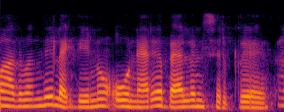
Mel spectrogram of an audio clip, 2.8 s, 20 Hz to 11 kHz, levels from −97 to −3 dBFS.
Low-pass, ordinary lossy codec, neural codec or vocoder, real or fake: 7.2 kHz; none; codec, 16 kHz, 4.8 kbps, FACodec; fake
